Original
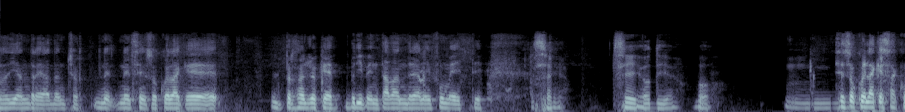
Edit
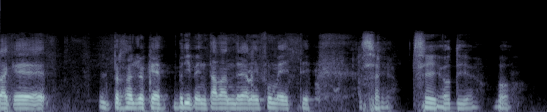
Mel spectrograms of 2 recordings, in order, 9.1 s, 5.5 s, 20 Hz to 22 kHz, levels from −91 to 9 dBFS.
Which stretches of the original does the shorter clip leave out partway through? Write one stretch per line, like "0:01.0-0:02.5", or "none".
0:05.7-0:06.0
